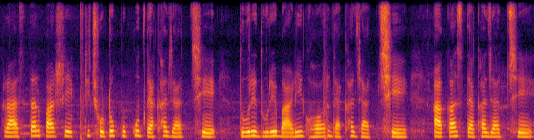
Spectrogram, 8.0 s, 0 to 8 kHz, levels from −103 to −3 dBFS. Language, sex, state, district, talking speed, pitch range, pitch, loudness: Bengali, female, West Bengal, Jhargram, 125 wpm, 220-255 Hz, 235 Hz, -20 LUFS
